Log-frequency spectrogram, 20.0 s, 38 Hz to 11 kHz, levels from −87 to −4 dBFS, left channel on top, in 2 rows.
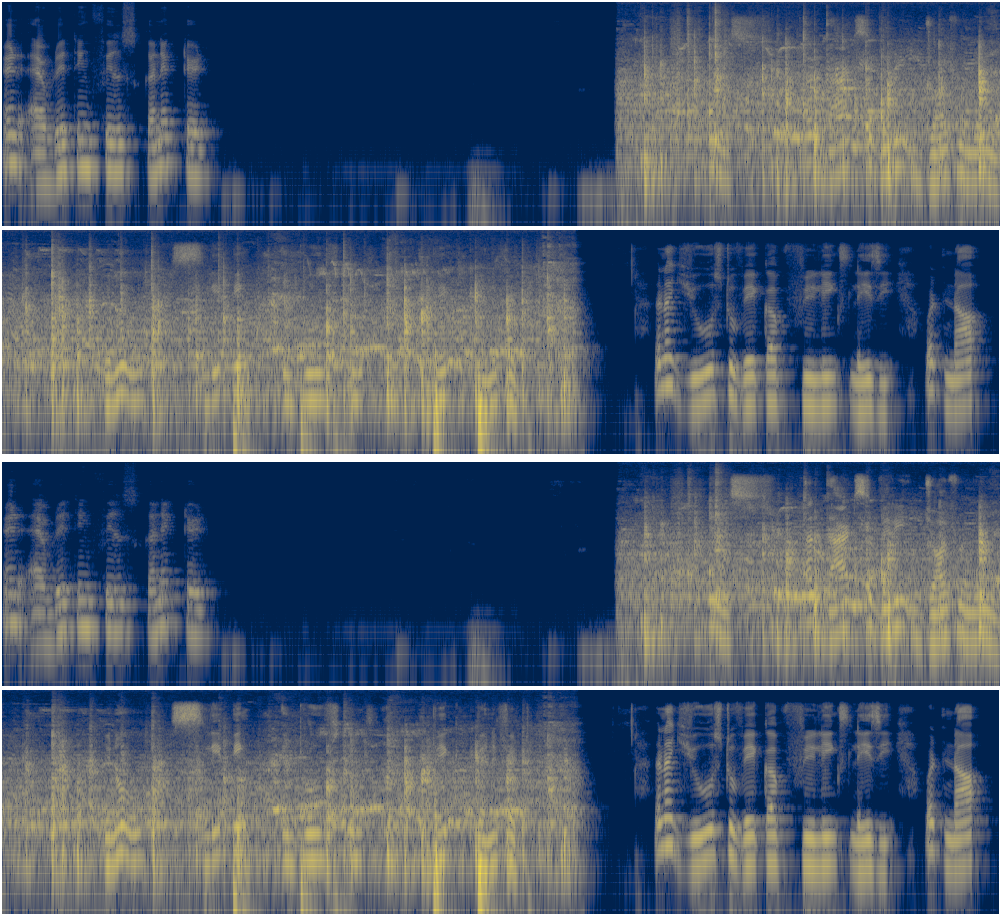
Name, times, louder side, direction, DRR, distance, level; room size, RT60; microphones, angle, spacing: voice 1, 0.0-2.0, left 3 dB, 85° left, 1.7 m, -38 dB
sound 1, 6.1-15.7, left 1 dB, 40° left, 1.7 m, -28 dB
voice 2, 7.1-7.7 8.0-10.0 11.0-11.4 11.7-12.5 12.8-14.0 14.3-15.1 16.3-19.7, right 2 dB, 25° right, 0.5 m, -31 dB
5.8 x 5.5 x 5.6 m
head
